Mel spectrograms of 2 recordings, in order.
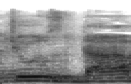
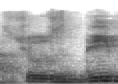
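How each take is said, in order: First: "দা" with an open "ah" vowel; article read as da. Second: "দি" with a long "ee" vowel; article read as dee. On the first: Teacher gives students the answer, "দা" with an "ah". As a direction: read the article "দা" as "da", before a consonant. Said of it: "choose দা পড়বো আমরা". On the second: Teacher shows the reading not used here, "দি" with "ee". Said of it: "choose দি পড়বো না". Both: Shown as a demonstration.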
